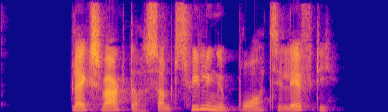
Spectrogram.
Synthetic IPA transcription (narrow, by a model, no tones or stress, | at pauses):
b̥læɡ̥sʋɑ̈ɡ̥̚d̥ɐsɑm̰d̥t͡sʰʋile̝ŋəb̥ʁuɐt͡sʰe̝lefd̥i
